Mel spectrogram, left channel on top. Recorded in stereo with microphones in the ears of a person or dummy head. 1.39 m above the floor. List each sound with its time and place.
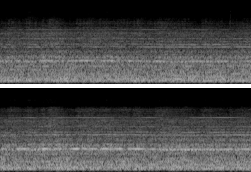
0.0 s an engine running: 35° right (ahead or behind), 8.5 m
